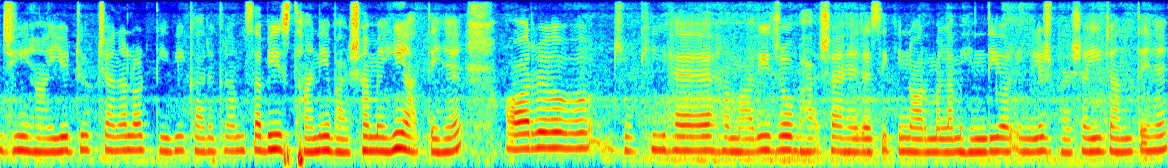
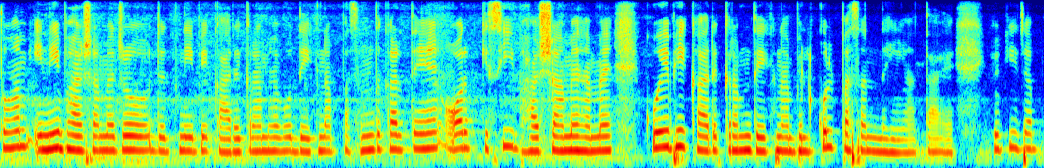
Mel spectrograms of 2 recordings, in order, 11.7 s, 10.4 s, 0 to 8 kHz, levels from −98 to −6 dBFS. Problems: background sounds at intervals, background conversations at intervals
